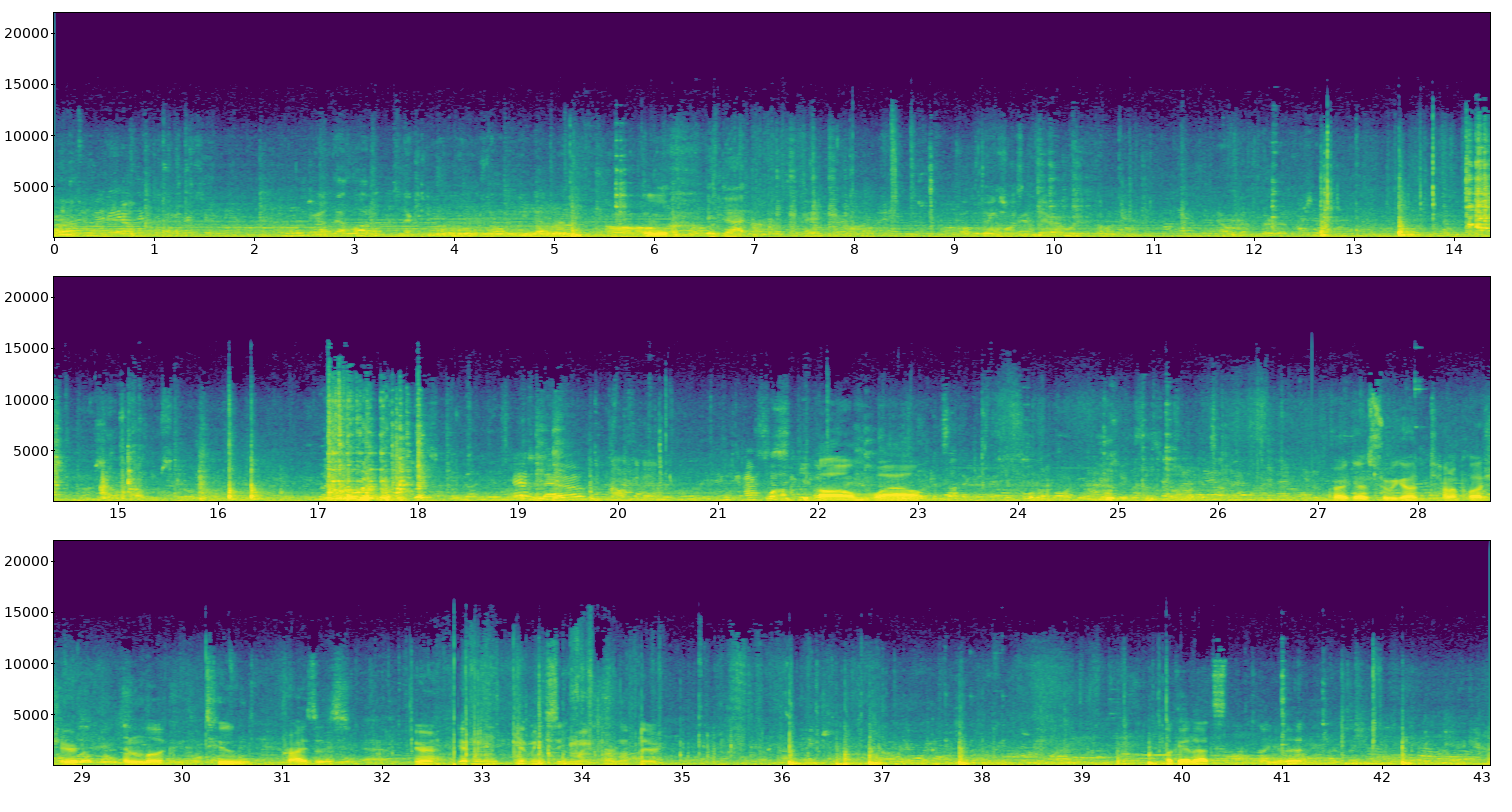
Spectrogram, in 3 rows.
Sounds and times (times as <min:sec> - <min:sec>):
Inside, public space: 0:00.0 - 0:43.0.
